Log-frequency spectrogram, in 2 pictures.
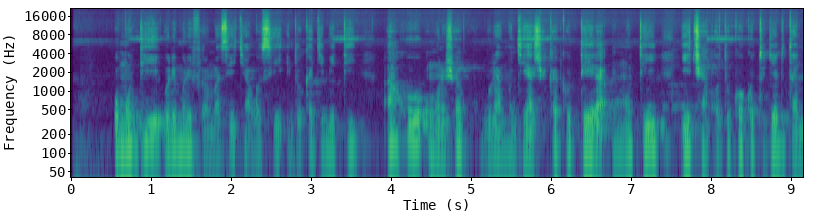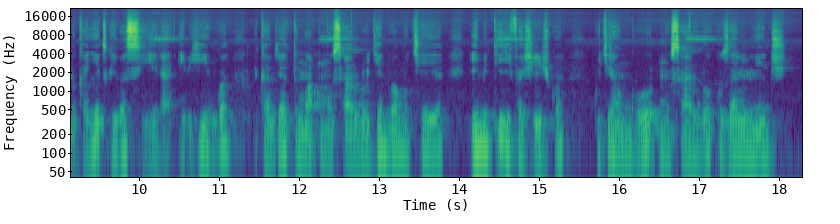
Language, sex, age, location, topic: Kinyarwanda, male, 18-24, Nyagatare, agriculture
